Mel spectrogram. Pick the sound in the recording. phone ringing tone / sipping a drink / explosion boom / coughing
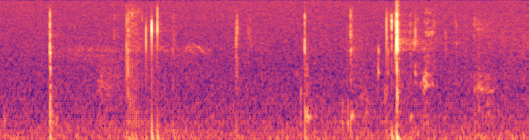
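sipping a drink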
